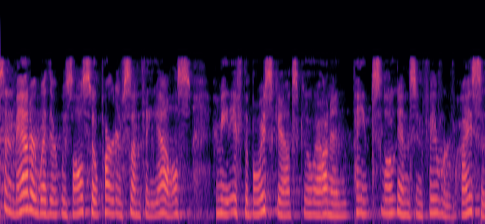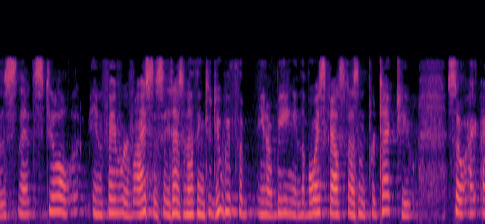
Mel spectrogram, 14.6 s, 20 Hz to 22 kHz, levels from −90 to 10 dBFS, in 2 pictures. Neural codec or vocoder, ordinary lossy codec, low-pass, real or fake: vocoder, 22.05 kHz, 80 mel bands, HiFi-GAN; MP3, 48 kbps; 7.2 kHz; fake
